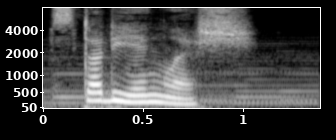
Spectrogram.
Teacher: study English study English those two words kind of run together the E from study and the I from English kind of combine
